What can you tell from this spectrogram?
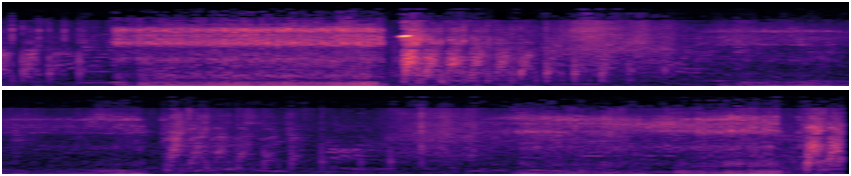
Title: The sound of a snoring dog, just like in the cartoons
